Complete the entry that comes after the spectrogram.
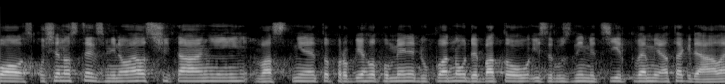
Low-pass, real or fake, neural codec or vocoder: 7.2 kHz; fake; codec, 16 kHz, 4.8 kbps, FACodec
